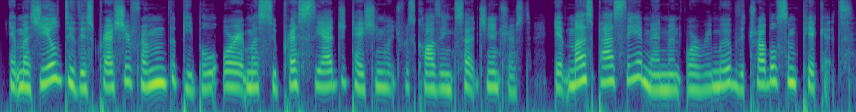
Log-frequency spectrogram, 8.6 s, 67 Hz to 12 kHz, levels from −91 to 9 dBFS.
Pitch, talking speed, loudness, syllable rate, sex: 225 Hz, 210 wpm, -19 LUFS, 6.0 syllables/s, female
